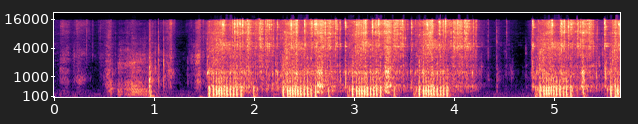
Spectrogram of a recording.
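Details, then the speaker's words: Found free GTI 16D two-stroke string trimmer with compression, choke on: buzzy bursts that catch, die back and pick up, then a steady revving run; starts and runs fine. "so yeah that's good to hear that this thing actually started sounded good"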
